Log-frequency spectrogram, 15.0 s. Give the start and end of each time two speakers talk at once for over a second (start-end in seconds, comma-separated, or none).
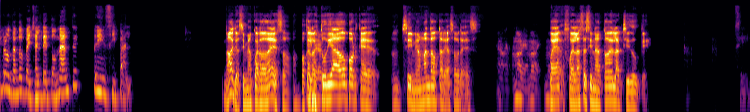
none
